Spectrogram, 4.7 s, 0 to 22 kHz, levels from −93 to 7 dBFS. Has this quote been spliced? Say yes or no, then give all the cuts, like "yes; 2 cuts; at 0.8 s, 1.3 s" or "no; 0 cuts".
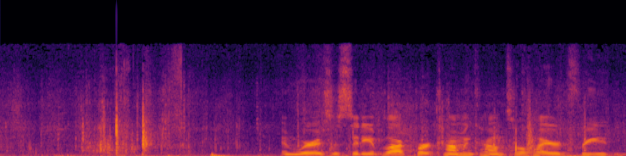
no; 0 cuts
